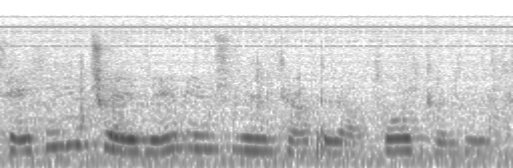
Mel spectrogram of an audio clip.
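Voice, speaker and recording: A young child with a high voice narrates a scripted story in a halting read. The sound is echoey and distant, with clear background noise. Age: child, about eight or nine. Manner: halting reading. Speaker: narrator in a school readers' theater. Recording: echoey, noisy room from afar.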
